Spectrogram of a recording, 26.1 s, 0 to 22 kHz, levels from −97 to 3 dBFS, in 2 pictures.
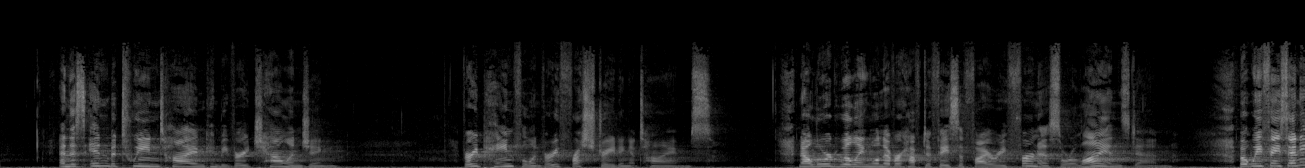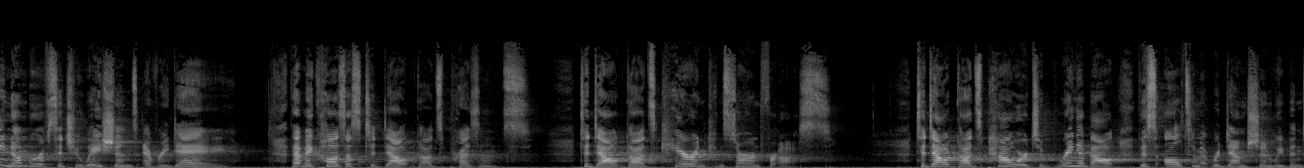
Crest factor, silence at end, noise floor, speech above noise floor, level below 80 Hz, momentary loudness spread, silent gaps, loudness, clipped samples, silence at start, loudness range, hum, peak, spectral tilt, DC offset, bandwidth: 26 dB; 0 s; -67 dBFS; 23 dB; -66 dBFS; 15 LU; none; -42 LUFS; under 0.1%; 0.05 s; 8 LU; none; -20 dBFS; -1 dB/octave; under 0.1%; 16.5 kHz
